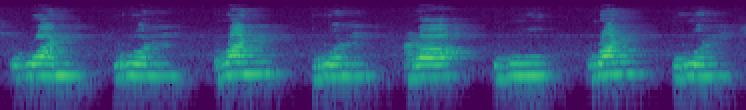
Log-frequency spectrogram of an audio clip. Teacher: Takrar, the trilling, a slight trilling. When you pronounce the letter Ra, there should be a slight trilling in the sound. And that trilling should not exceed, it should not go more than required.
